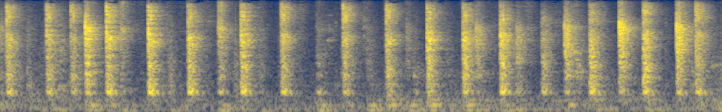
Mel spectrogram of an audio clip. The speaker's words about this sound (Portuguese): Outro exemplo: cachorrinhos andando num piso de madeira.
